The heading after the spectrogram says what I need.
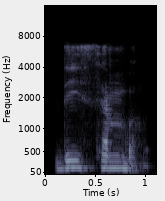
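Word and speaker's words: Dezember: আমরা রটাকে বললেও বলতে পারি, আবার না বললেও বলতে পারি, এরকম ডিসেম্বা, তাই না?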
